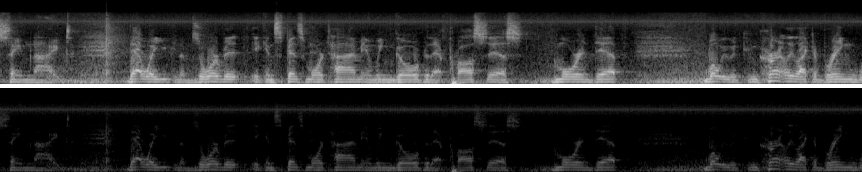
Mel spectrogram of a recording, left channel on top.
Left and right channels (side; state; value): right; quieter; 26.2 dB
